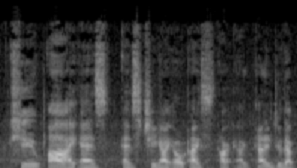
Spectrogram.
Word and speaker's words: Qi: it's spelt Qi as Qi. I kind of do that by accident. I always say Qi when I see it because that's the Chinese way. Qi is Qi, and Chi is also Qi.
